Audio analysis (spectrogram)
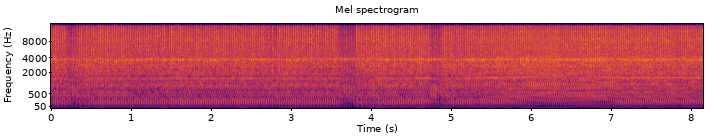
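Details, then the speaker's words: Older Black & Decker generator, Briggs & Stratton 5 HP, rusty tank and dirty carb, mixture just richened a third of a turn: steady drone that sags and recovers every second or so; speed hunting, governor found torn up. "Let me do some look at that governor. something's definitely wrong."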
